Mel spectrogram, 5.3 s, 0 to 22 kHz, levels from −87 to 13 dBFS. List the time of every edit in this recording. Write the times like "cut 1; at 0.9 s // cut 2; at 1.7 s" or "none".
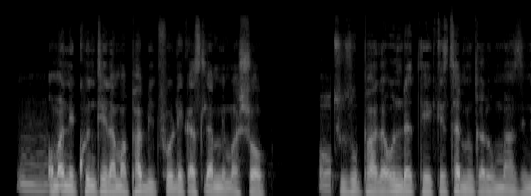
cut 1; at 3.2 s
